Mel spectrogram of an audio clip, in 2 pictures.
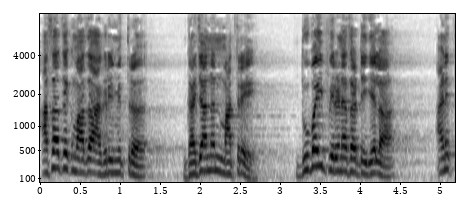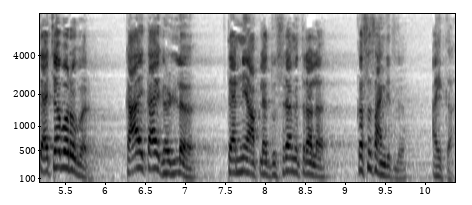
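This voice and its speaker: A male comedian narrating his jokes briskly in a high, bright, forward voice. The sound rings with a hall reverb. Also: lively intonation. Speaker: stand-up comedian and mimic. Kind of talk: stand-up comedy storytelling.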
